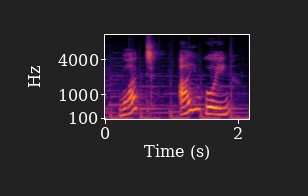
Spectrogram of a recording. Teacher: And if you pronounce what with a rising tone, for example, what are you going? It means you did not expect what you just heard.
